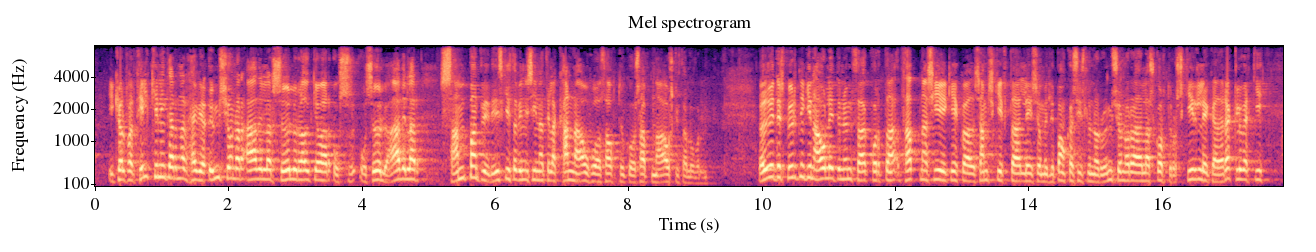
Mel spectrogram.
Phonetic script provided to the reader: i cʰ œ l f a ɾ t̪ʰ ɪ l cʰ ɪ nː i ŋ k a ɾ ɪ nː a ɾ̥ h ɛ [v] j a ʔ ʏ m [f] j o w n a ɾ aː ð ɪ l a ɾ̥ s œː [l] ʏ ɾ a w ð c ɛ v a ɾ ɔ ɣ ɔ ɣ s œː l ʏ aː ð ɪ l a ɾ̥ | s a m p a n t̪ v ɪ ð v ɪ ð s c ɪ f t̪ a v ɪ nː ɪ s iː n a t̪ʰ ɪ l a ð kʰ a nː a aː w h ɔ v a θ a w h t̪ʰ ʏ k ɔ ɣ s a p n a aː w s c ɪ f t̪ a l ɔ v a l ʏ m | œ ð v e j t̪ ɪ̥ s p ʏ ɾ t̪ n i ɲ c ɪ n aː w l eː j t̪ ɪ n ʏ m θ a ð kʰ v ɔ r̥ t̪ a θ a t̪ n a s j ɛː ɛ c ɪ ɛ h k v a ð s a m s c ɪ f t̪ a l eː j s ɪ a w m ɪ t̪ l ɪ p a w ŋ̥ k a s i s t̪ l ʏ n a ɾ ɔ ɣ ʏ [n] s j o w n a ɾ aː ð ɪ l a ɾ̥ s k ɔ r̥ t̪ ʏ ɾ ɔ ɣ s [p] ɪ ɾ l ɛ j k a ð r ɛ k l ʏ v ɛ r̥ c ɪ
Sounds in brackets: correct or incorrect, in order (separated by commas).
correct, incorrect, correct, incorrect, incorrect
